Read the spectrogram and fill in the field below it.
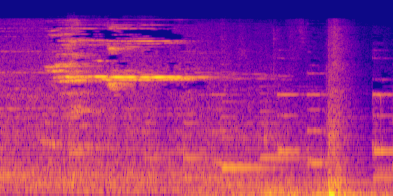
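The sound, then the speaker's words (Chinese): A subway train rumbles along its tracks at a subway station during the morning rush hour, its wheels letting out a high, drawn-out metallic squeal, followed by a short hiss of air from the brakes. No one speaks. “早高峰的地铁站，挤满了行路匆匆、疲惫。”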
